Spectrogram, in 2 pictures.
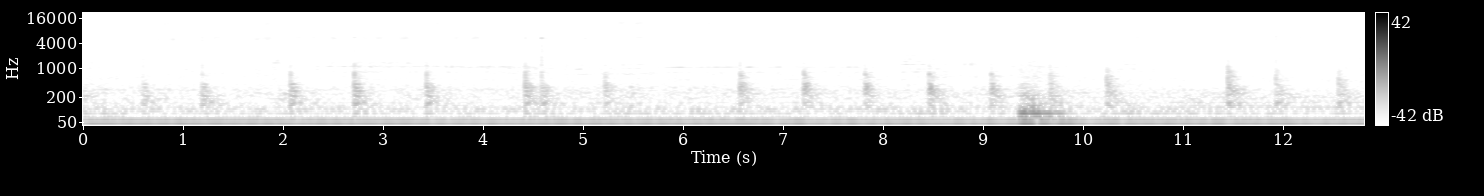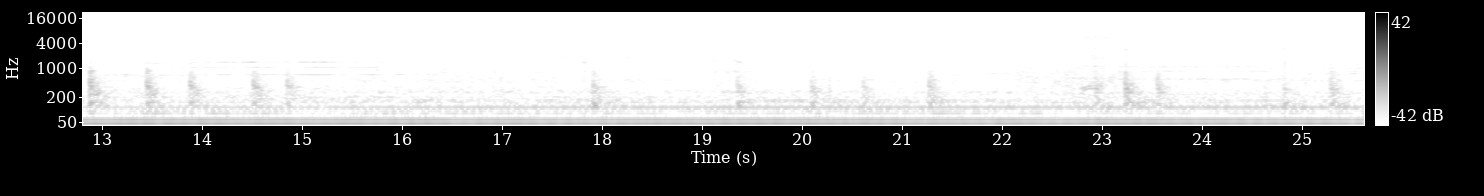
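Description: A hand writes on a surface in a quiet room, making faint, repeated short scratches and taps over a steady low hum, with one louder bump partway through.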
